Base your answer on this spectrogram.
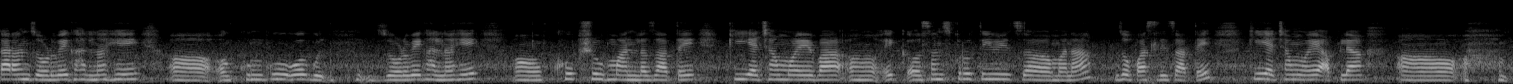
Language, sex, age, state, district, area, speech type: Marathi, female, 45-60, Maharashtra, Yavatmal, rural, spontaneous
